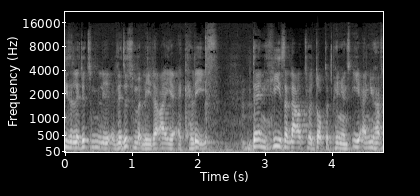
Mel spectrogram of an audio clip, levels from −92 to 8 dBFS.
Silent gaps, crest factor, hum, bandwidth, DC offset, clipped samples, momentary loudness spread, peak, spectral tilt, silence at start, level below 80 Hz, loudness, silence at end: none; 16 dB; none; 15.5 kHz; under 0.1%; under 0.1%; 7 LU; 0 dBFS; -6.5 dB/octave; 0 s; -40 dBFS; -16 LUFS; 0 s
